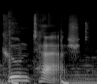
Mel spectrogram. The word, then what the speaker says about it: Countach: The mid-engine Countach, pronounced Countach, had evolved into a spectacle of wild flares,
